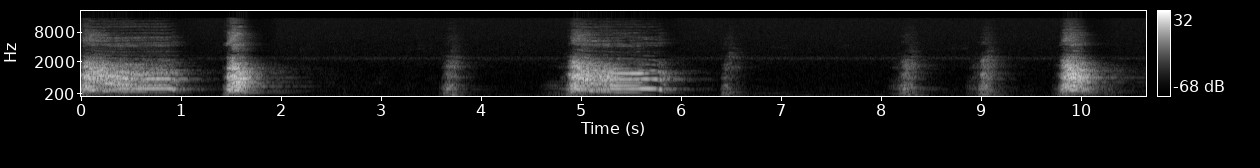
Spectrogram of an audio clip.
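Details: A Basset Hound on a patio at night gives drawn-out, wavering howls broken up by short, throaty barks.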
